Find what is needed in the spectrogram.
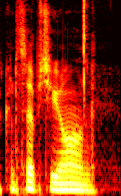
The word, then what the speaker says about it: Conception: And Concept is pronounced Concepcion. – Concepcion.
